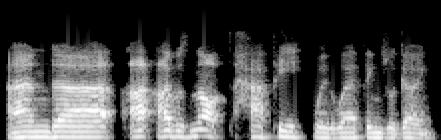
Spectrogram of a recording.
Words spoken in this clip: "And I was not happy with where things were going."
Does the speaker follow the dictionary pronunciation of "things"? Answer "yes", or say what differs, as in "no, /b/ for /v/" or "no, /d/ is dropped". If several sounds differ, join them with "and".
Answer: yes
